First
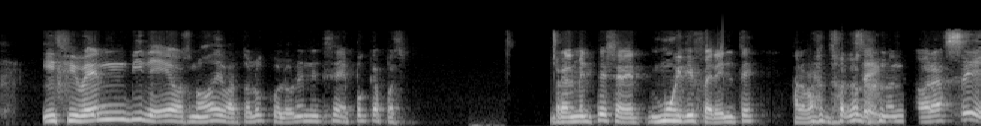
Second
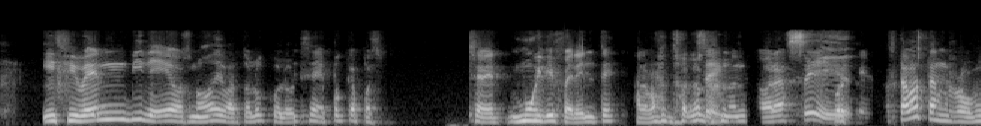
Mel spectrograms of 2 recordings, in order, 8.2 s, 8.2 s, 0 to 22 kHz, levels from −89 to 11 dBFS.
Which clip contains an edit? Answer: second; 3 cuts; at 2.4 s, 3.9 s, 5.2 s

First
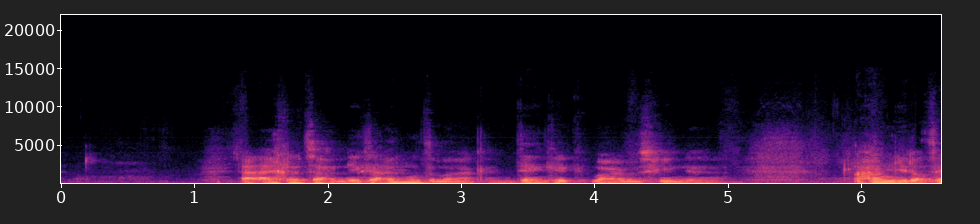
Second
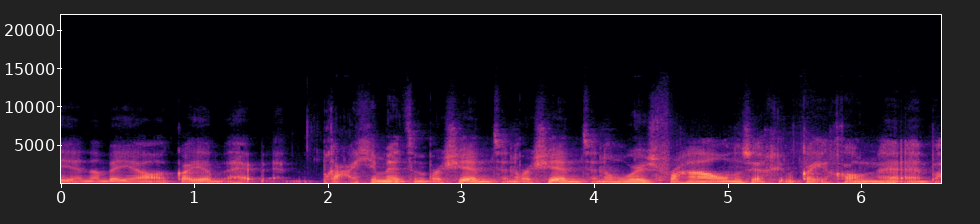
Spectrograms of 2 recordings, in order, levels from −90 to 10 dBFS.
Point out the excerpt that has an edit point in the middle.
second; 1 cut; at 3.4 s

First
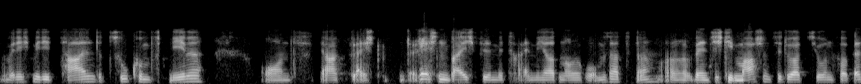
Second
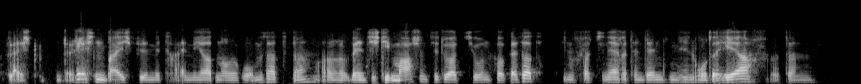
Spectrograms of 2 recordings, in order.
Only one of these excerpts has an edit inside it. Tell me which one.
first; 1 cut; at 3.1 s

